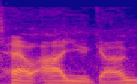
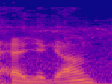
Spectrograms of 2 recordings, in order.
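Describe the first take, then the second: First: Each word said separately in "How are you going?"; "How are you going?" with every word sounded; full words spoken out. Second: "How you going?" run together casually; "How you going?" with the "are" dropped; casual run-together form. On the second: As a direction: slur "How you" into one easy Aussie greeting, "How you going?". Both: Shown as a demonstration. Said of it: "We say".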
